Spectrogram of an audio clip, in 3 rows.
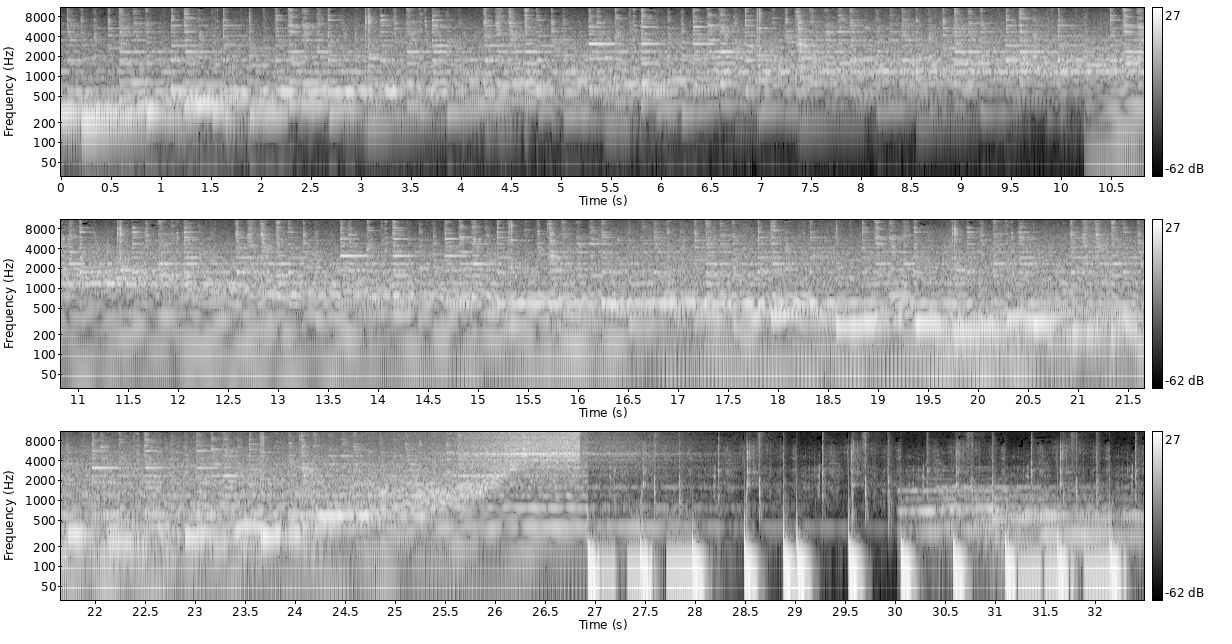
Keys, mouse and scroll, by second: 0.1 alt+click, 1.5 alt+click, 4.7 click, 7.6 ctrl+click, 9.8 click, 11.0 click, 15.1 ctrl+click, 17.6 click, 19.6 click, 21.3 click, 22.0 click, 22.4 shift+click, 23.6 click, 24.8 alt+click, 26.7 alt+click, 27.5 alt+click, 28.3 alt+click, 29.5 z, 31.1 z, 31.7 click.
